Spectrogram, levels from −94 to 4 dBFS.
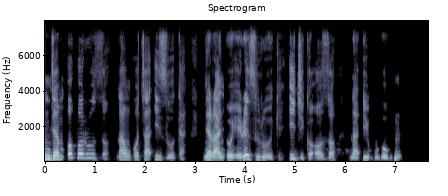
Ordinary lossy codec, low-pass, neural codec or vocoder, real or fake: Opus, 64 kbps; 7.2 kHz; none; real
